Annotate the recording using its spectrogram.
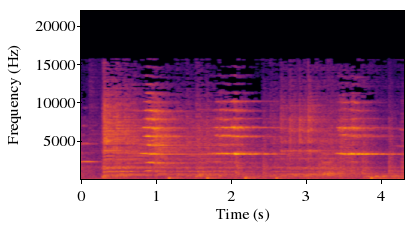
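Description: Experimental performance soundscape of high, sustained metallic screeching tones, like squealing train wheels, that swell and fade over irregular low thuds.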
